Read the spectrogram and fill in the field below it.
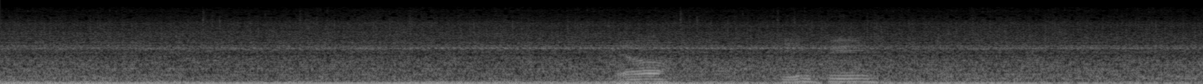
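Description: A vehicle engine hums low and steadily.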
